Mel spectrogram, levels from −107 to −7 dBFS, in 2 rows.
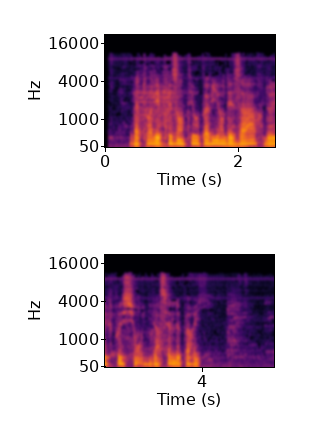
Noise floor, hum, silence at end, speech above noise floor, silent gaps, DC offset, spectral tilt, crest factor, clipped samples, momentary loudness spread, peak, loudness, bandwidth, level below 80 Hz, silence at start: -69 dBFS; none; 1.15 s; 39 dB; none; under 0.1%; -7 dB/octave; 18 dB; under 0.1%; 7 LU; -14 dBFS; -31 LUFS; 11.5 kHz; -58 dBFS; 0.35 s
